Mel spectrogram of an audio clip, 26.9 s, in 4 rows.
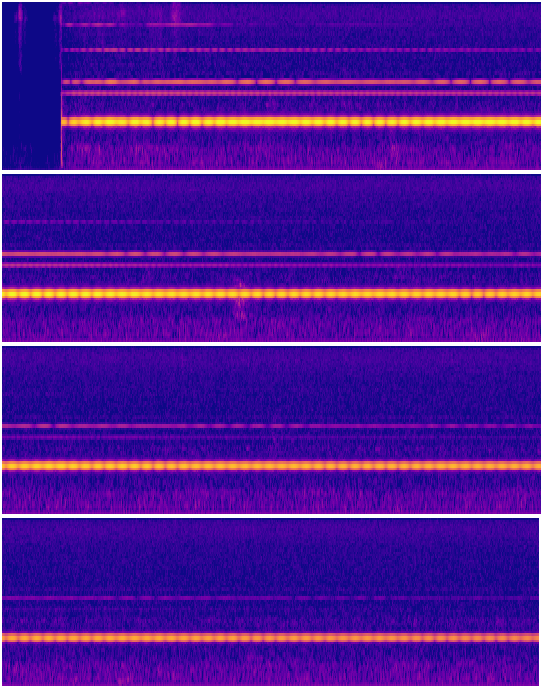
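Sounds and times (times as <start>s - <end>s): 
singing bowls: 0.8s - 26.9s.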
